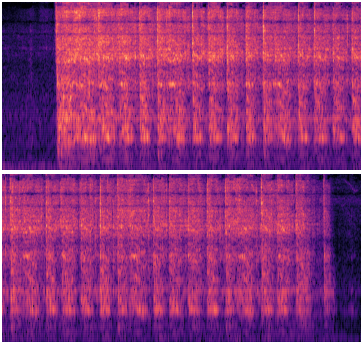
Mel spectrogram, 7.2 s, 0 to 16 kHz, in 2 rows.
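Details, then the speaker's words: 1965 Plymouth Barracuda slant-six, parked since 1994, gas poured in: steady starter cranking for six seconds with no firing; no spark, with power reaching and leaving the coil, so the distributor cap is to be checked. "Still not acting like it's wanting to do anything. We're testing voltage now. We've got power going into the coil, obviously, from this hot wire. We've got power coming out of the coil. So that means we need to take a look in here under the cap and see what's going on."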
